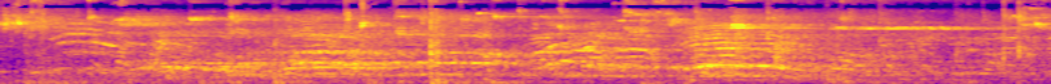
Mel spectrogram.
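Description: Players shout and call out across a large echoing hall.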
